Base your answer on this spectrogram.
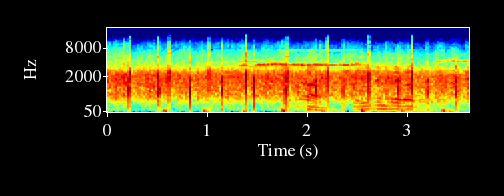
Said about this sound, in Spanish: Un aplauso noches. Para Iván Alejo, jugador del Cádiz.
